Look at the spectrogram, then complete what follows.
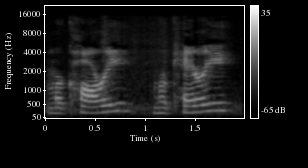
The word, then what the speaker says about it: Mercari: I don't even know how you're supposed to pronounce it. I believe it's MoreCarI, something like that.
